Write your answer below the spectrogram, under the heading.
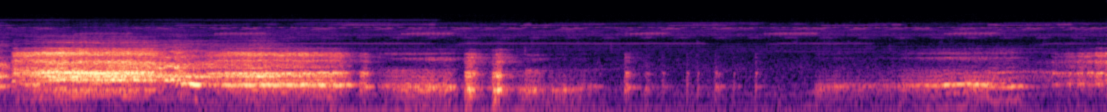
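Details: At night above a hut at Lake Peten Itza, Guatemala, howler monkeys roar loudly for about four seconds, then go quiet; a few sharp clicks and knocks follow before a softer roar returns near the end, over faint insect hum.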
